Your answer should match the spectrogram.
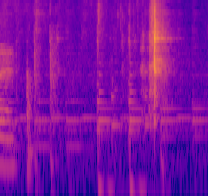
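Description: Small metal food can being worked open by hand: a few short metallic clicks and scrapes, the sharpest about one and a half seconds in, over steady background music.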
